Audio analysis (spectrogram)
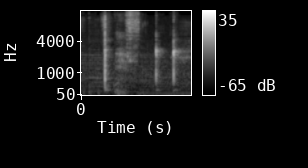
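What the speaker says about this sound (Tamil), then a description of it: "ஒரு வெங்காயத்தை நான் வந்து பொடியாக நறுக்கிக்கிறேன்" A knife chops an onion finely on a board: a few sharp, separate strikes with short pauses between them, close and clear, with no voices.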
